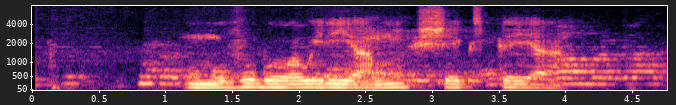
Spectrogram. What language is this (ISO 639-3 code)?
kin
